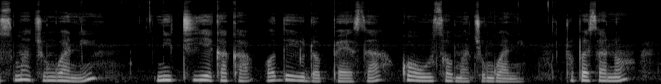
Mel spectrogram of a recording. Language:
Luo (Kenya and Tanzania)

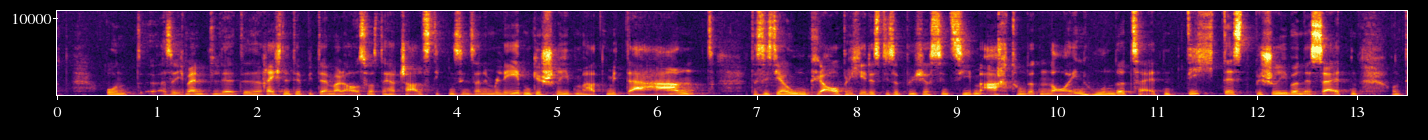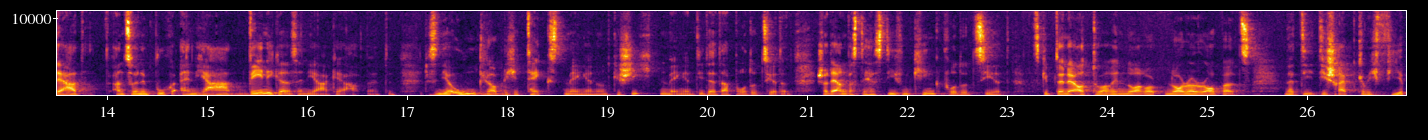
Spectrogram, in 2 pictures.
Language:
German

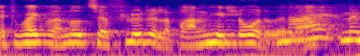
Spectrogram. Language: Danish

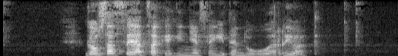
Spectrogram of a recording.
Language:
Basque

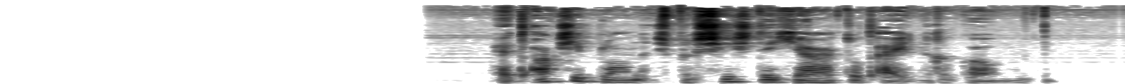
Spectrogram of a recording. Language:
Dutch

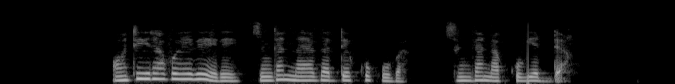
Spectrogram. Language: Ganda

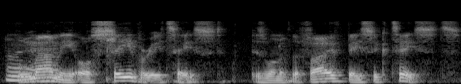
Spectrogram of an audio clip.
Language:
English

